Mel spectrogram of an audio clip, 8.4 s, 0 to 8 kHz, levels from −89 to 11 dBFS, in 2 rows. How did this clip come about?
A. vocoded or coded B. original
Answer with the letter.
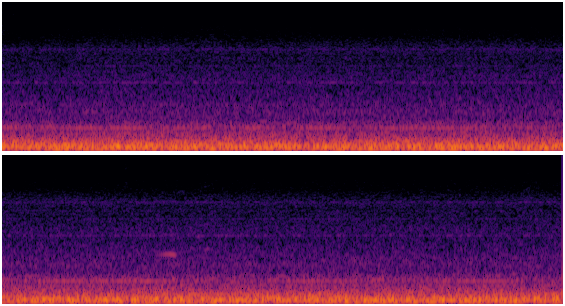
B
